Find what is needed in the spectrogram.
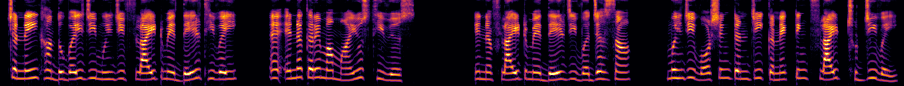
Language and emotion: Sindhi, sad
